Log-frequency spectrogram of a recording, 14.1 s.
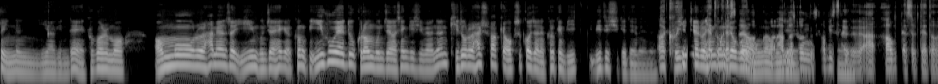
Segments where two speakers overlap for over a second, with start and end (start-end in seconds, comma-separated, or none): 9.8-12.0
